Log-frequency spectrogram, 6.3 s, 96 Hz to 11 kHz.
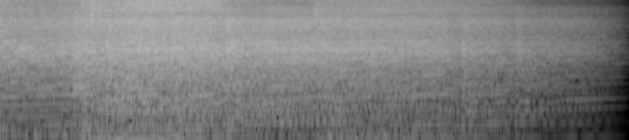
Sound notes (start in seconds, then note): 0.0 muscle car noises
